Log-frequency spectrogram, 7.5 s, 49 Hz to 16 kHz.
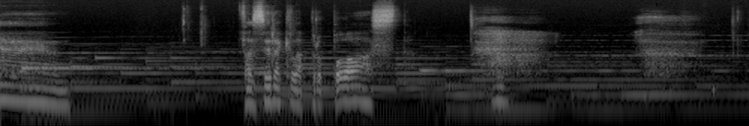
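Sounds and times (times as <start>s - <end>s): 
speech: 2.4s - 4.0s, 4.9s - 5.2s
person yawning as a relaxation technique: 4.7s - 5.5s.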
